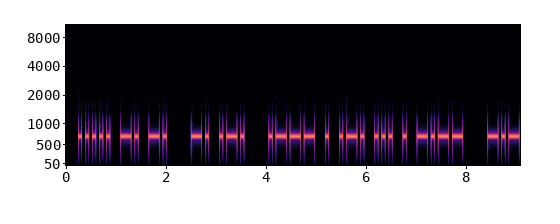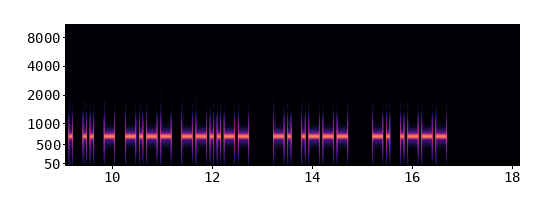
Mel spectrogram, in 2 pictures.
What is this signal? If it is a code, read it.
Morse code, heard as a keyed tone, about 17 wpm, 700 Hz. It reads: 5NN NR JERSEY CITY, NJ NJ
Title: Practice QSO - Exchange 1 - Beginning - 17wpm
